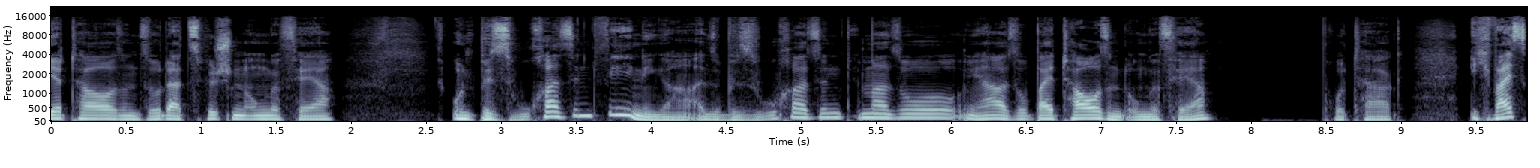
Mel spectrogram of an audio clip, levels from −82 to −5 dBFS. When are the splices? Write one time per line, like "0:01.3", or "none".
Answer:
none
